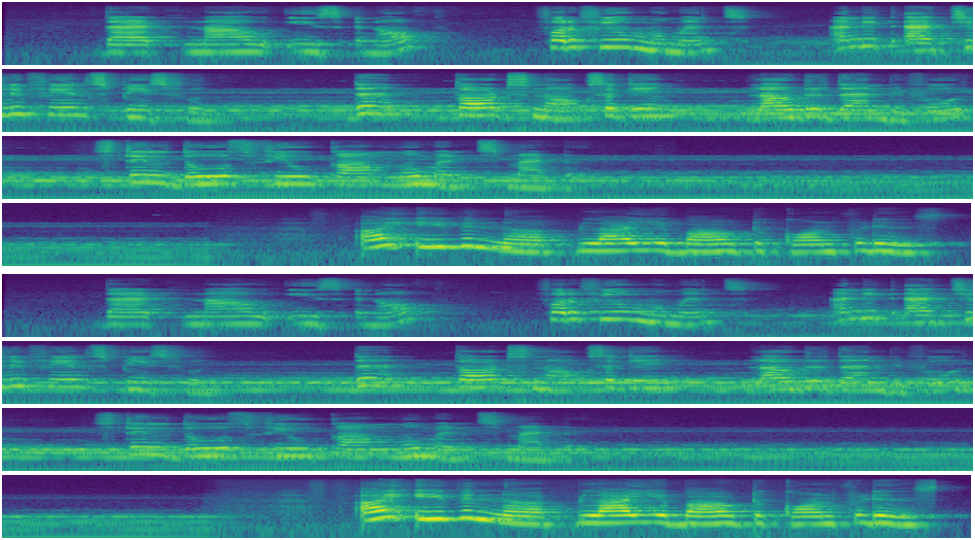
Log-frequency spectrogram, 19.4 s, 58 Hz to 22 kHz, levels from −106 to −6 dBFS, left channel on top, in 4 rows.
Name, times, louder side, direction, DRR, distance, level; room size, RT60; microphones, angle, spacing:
voice 1, 0.5-2.1 2.7-3.7 4.1-6.0 6.6-8.2 8.6-9.7 10.2-12.6, left 4 dB, 25° left, 0.6 m, -29 dB
sound 1, 3.7-15.6, right 1 dB, 75° left, 2.3 m, -37 dB
voice 2, 16.4-19.2, right 5 dB, 90° right, 0.8 m, -22 dB
10.5 x 9.1 x 7.4 m
head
